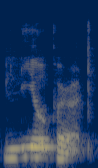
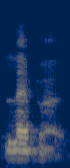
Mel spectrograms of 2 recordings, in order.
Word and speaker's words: leopard: another one is leopard most second language speakers pronounce the word as leopard which is wrong the correct pronunciation of three words are jeopardy jeffrey and leopard so in this word letter e o e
